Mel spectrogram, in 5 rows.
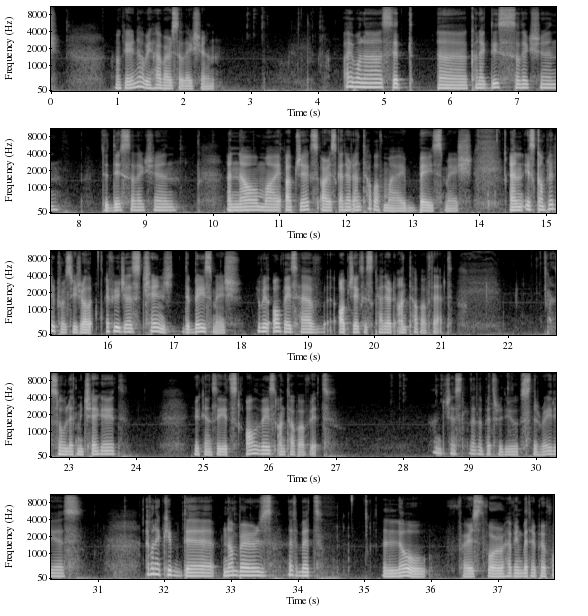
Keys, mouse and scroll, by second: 2.0-3.1 scroll down 5, 3.1 click, 3.3 x, 3.7 scroll up 1, 4.0-7.2 middle drag, 7.2 click, 8.9-15.7 middle drag, 23.4-26.5 drag, 28.6-31.5 drag, 31.5-37.8 middle drag.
